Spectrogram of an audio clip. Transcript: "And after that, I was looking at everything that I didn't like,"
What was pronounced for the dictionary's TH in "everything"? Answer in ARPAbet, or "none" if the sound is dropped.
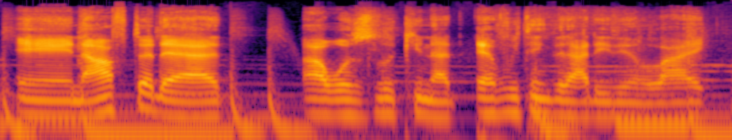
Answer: TH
